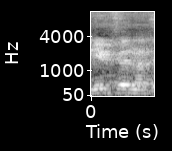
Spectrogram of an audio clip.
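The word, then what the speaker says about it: Newfoundland: no relationship I mean new finland's actually SP new found land so it was the new land that was found okay that's how it's spelled but Canadians actually pronounce it New Finland it's just funny Canadian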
